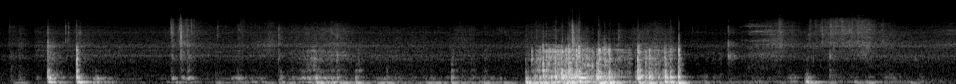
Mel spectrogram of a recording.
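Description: Scattered knocks and handling sounds on a plywood workbench, then about a second and a half of loud scraping and rumbling as the homemade silent air compressor on its small tank is slid across the wooden bench top.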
